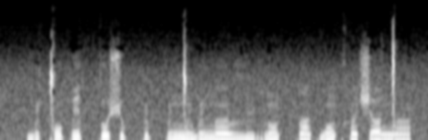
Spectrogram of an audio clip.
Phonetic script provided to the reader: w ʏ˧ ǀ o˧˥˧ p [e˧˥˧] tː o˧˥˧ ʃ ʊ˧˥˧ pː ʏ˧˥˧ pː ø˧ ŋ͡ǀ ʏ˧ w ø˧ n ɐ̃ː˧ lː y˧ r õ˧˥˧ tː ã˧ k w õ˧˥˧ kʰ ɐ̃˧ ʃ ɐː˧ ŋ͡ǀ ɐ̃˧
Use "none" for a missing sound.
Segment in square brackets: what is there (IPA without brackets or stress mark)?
e˧˥˧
